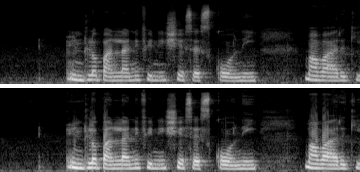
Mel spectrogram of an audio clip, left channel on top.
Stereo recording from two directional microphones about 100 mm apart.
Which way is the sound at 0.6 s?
25° right (ahead or behind).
